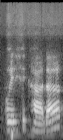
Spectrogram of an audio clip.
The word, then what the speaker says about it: 외식하다: Pronunciation-nya isik seperti isa atau 외식하다. Wesikhada.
